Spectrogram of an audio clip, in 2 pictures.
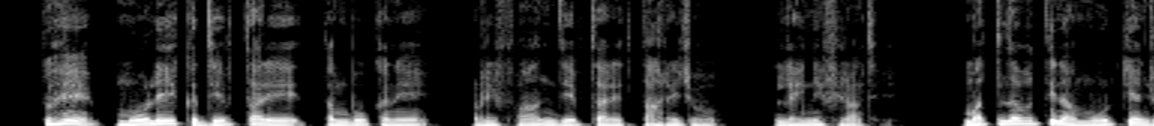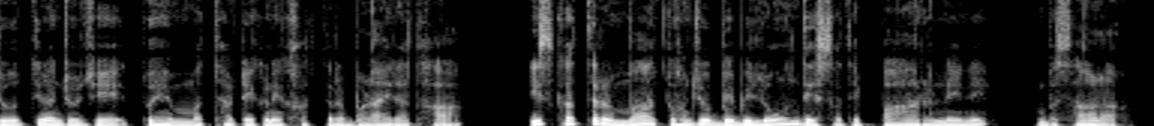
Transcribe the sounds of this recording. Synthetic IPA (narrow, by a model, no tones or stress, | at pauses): t̪ʊɦẽmoːleːkd̪eːʋt̪aɾet̪ɐ̃mbukɐne | ɾɪpʰaːnd̪eːʋt̪aɾet̪aːɾed͡ʒo | lɐinepʰɪɾã̰t̪ʰe̥ː | mɐt̪ləbt̪ɪnãmuːɾt̪ijãd͡ʒot̪ɪnãd͡ʒod͡ʒet̪ʊɦẽmɐt̪ʰːaʈeːkɽ̃ekʰaːt̪ːəɾbɐɽ̃a̰ːeɾat̪ʰa̰ | ɪskʰaːt̪ːəɾmãt̪ʊɦãːd͡ʒobeːbiloːnd̪esãt̪ʰepaːɾnɐ̃ĩne | bɐsaːɽ̃a̰ː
